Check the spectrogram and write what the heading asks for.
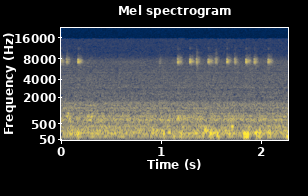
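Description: Faint, rapid high-pitched ticking from a computer mouse, about eight ticks a second, over low room hiss. One run of ticks ends just after the start and another begins about a second in.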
